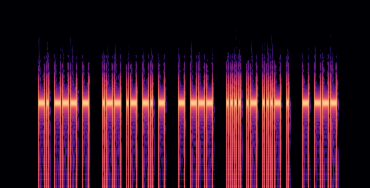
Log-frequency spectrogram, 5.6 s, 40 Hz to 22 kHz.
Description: Morse code, heard as a keyed tone, about 40 wpm, 700 Hz. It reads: NOT WANT TO HAVE TO
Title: Sets of 5 Words Encore2 40wpm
